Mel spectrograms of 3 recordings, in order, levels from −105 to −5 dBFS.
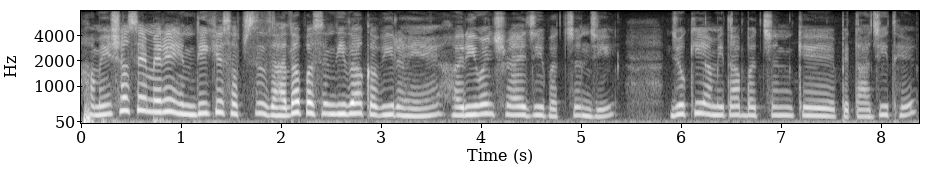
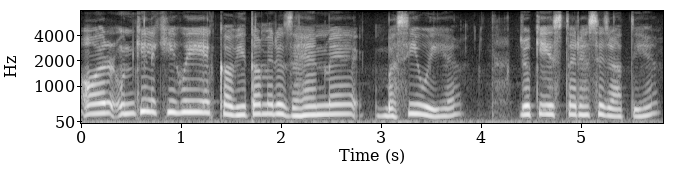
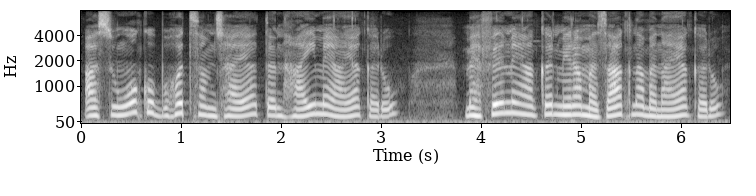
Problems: none marked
